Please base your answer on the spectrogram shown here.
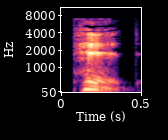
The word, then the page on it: ped-: British English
